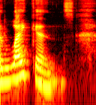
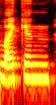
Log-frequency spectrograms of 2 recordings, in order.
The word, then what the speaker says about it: lichen: lick in American English lichen is pronounced as the same verb lichen in British English both pronunciations and one rhyming with kitchen are used anatomy and morphology growth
